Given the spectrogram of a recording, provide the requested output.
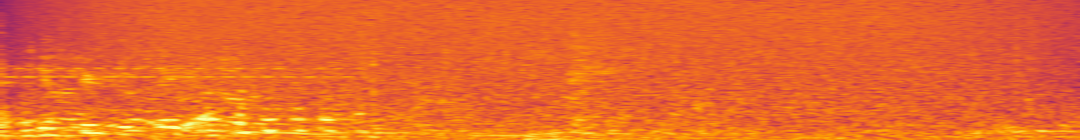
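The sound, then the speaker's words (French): Steady white noise hisses evenly across the whole stretch, a flat, constant wash of static at moderate volume, with a faint murmur of voice underneath near the start. “je connais bien le son du bruit blanc, je trouve ça... Euh, c'est pas très joli à entendre, c'est monotone”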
